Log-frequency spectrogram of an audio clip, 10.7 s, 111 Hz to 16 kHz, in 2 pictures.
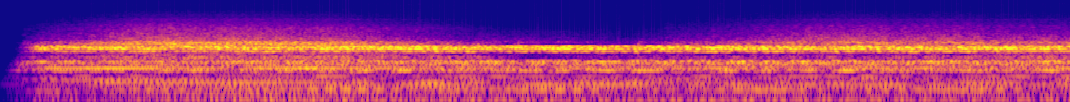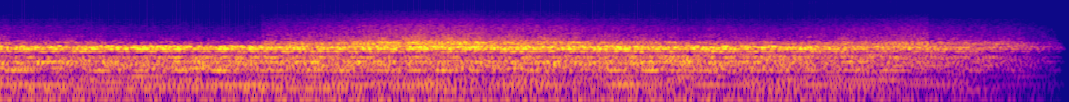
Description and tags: Layered pads for your sampler.Ambient, lounge, downbeat, electronica, chillout.Tempo aprox :90 bpm
electronica, pad, sampler, layered, downbeat, ambient, texture, synth, chillout, lounge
